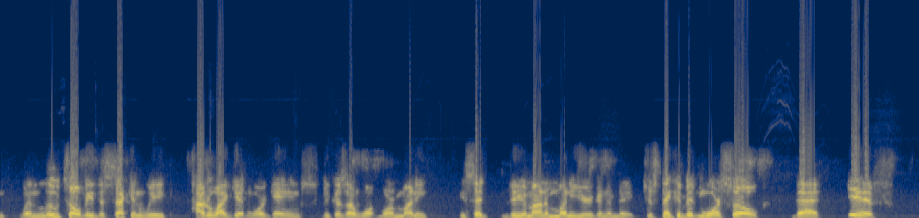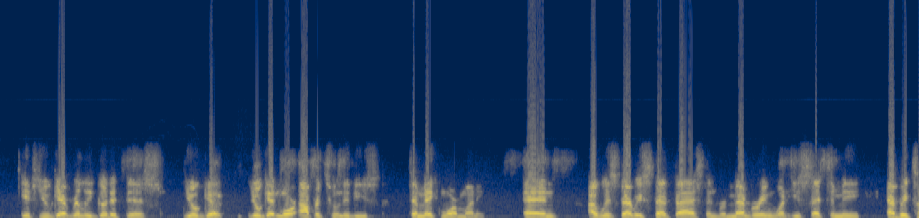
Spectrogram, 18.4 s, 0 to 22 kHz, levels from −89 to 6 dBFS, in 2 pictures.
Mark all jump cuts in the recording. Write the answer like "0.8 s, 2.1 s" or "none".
1.9 s, 4.9 s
